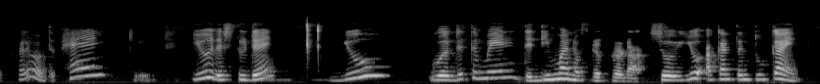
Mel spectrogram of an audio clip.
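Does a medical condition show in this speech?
No.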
